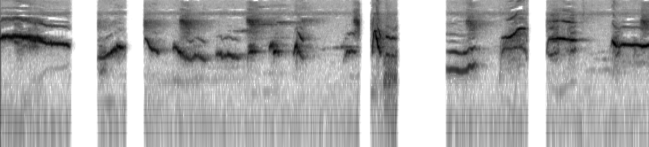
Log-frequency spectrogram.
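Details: Juvenile male white-rumped shama practising song: varied fast phrases of high thin whistles, swooping slurred notes and a sharp rasping burst midway, broken by short silences.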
